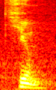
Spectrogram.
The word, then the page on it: jimw: Mokilese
